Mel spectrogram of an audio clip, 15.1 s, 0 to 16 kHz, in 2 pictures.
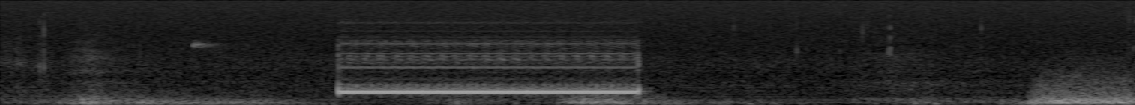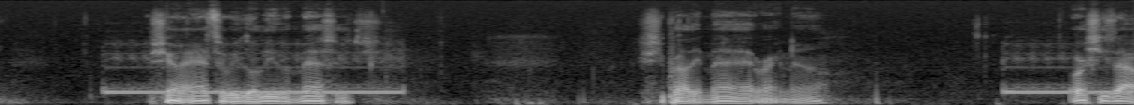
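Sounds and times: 
buzzing telephone ringback tone on an outgoing call: 2.2s - 4.3s, 8.2s - 10.3s, 14.2s - 15.1s
speech: 8.6s - 10.2s, 12.0s - 13.2s, 14.7s - 15.1s.

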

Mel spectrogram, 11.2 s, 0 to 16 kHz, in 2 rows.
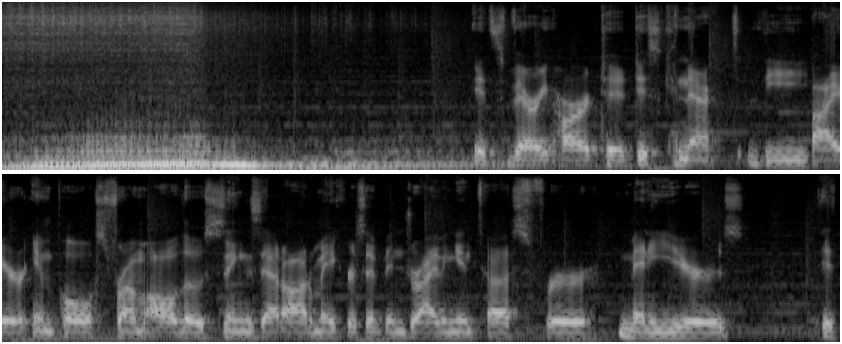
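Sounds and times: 
V8 sports car engine revving: 0.0s - 4.4s
speech: 3.2s - 11.1s.

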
